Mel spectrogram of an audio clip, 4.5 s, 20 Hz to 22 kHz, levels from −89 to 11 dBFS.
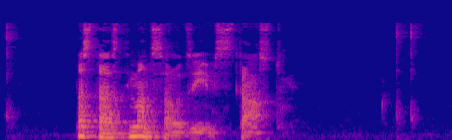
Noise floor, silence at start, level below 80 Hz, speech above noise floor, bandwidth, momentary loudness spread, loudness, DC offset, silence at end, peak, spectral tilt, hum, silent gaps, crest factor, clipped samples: -74 dBFS; 0.05 s; -60 dBFS; 47 dB; 11.5 kHz; 13 LU; -29 LUFS; under 0.1%; 1.85 s; -10 dBFS; -5.5 dB/octave; none; none; 22 dB; under 0.1%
